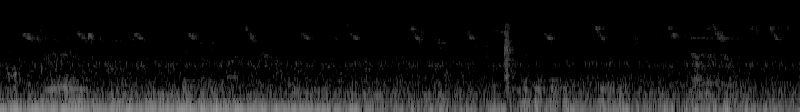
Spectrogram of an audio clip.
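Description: Faint, rapid series of short high chirps from small birds, two or three a second without a break, over a low steady hum. A single sharp click about six seconds in.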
